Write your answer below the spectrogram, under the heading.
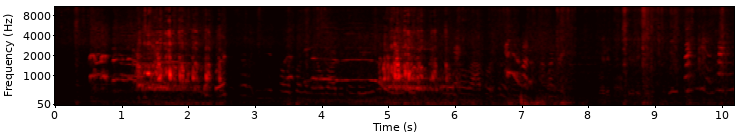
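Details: Turkeys showing off at Fort Edmonton Park in Edmonton give two loud bursts of rapid, rattling gobbles, each lasting over a second. Softer clucking notes and a few human voices come between and after the bursts.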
